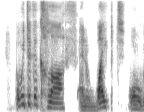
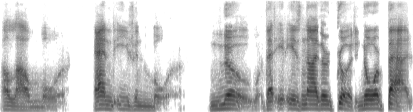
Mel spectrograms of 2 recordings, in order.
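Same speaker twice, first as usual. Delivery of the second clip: guided meditation; 4 dB louder than usual. Acted. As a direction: coax the listener to let feelings pass.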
